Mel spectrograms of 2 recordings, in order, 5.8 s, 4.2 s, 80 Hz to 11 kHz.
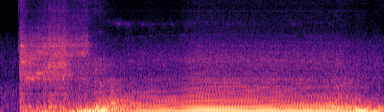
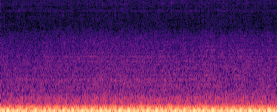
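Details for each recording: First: V8 (4.6) on a Terminator X V2 ECU catches, surges up, hangs briefly, then sags rather than settling; idle won't hold because the throttle plate is closed too far. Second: 4.6 V8 on Terminator X V2 ECU, idle set to 800 rpm with the IAC balancing it at 42: deep, steady, even rumble with no misses or knocks; smooth normal idle.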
